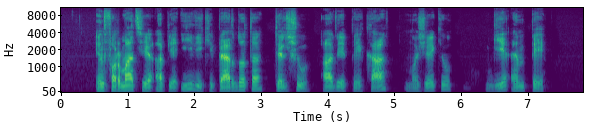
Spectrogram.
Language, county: Lithuanian, Tauragė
